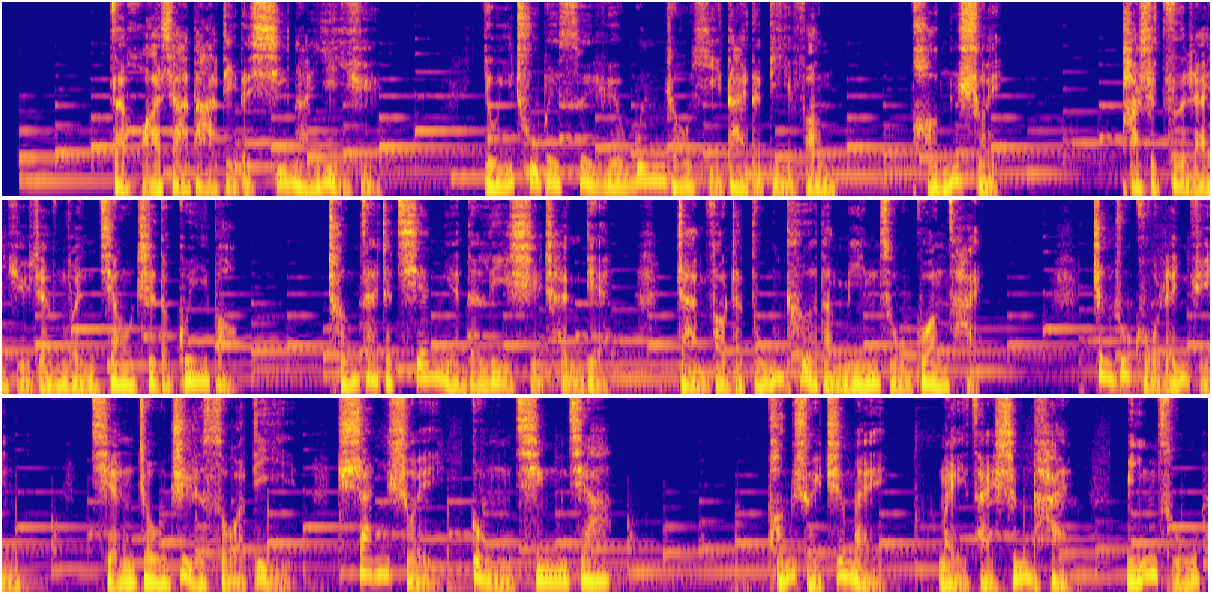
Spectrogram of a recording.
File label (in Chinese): 男 专题 唯美中国风; 彭水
